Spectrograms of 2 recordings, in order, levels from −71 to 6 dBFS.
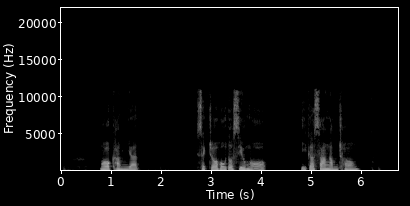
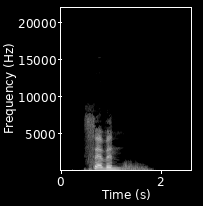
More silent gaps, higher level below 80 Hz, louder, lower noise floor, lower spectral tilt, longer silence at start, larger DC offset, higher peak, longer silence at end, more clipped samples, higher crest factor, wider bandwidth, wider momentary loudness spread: neither; second, -66 dBFS vs -58 dBFS; second, -28 LUFS vs -15 LUFS; second, -78 dBFS vs -87 dBFS; about the same, -5.5 dB/octave vs -4.5 dB/octave; first, 0.8 s vs 0.5 s; neither; second, -10 dBFS vs 0 dBFS; about the same, 0.8 s vs 0.9 s; neither; about the same, 20 dB vs 20 dB; first, 11.5 kHz vs 9.2 kHz; second, 12 LU vs 23 LU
